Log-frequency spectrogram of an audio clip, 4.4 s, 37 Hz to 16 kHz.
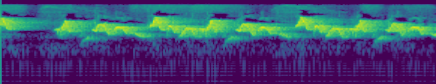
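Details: A Plain-tailed Wren pair, female and male, duet high on Andean slopes (about 7,500–10,000 ft), alternating rapidly. Loud, ringing whistled phrases step up and down about twice a second, so smoothly it sounds like one bird.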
